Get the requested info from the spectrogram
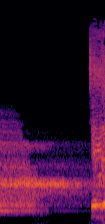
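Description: A held electronic tone, a transition sound effect, slowly fading almost to nothing. Just before the end, electronic intro music starts abruptly.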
